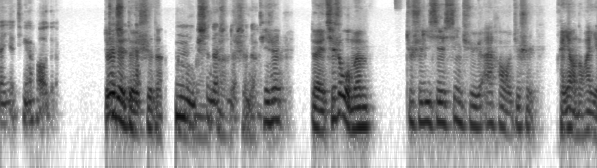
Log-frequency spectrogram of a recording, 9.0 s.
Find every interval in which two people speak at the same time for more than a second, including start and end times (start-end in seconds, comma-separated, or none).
2.6-4.0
